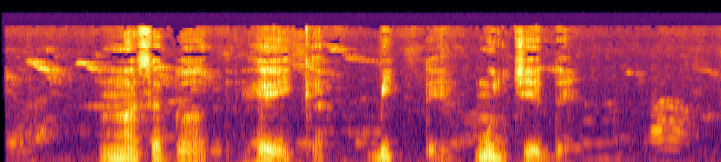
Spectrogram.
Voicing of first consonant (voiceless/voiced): voiced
